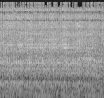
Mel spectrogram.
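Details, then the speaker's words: High-mileage Vauxhall Astra diesel from auction, coolant checked, restarted: steady, even diesel clatter at idle with no misses or knocks; engine sounds quiet and good. "Well, it sounds quiet. Let me just turn it off, turn it back on again. That's how diesels normally start anyway. I mean, the engine sounds good."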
